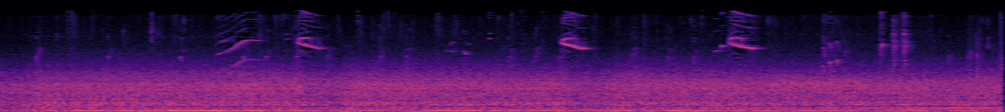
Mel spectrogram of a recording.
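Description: Caged birds giving about four short, high chirps, each a quick pitch glide, mostly falling, spaced a second or two apart, over steady background noise with a low hum.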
